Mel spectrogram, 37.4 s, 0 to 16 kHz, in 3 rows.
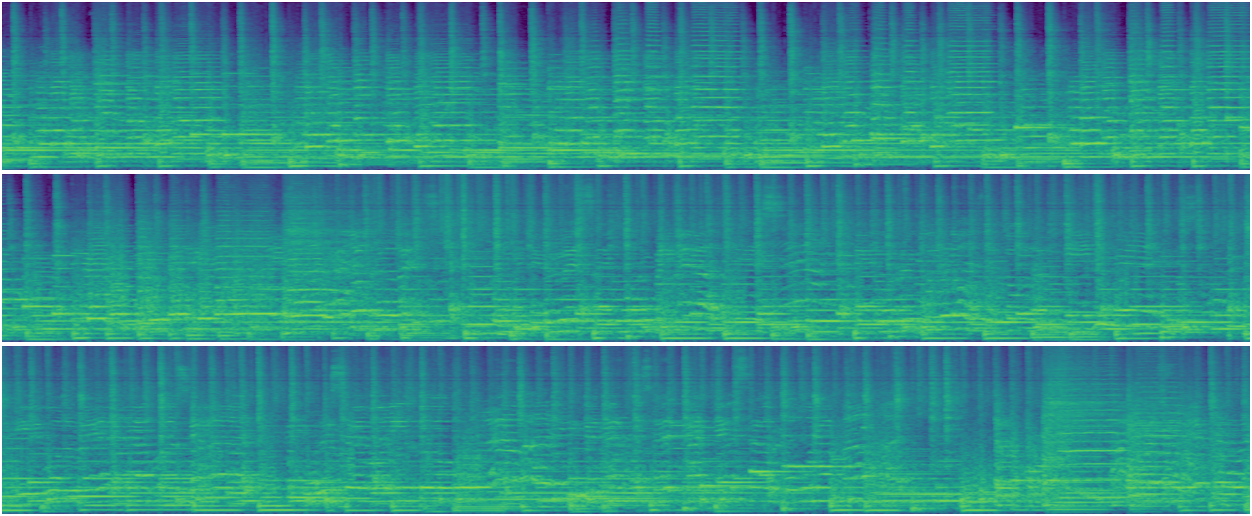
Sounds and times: Salsa music: 0:00.0 - 0:37.4.

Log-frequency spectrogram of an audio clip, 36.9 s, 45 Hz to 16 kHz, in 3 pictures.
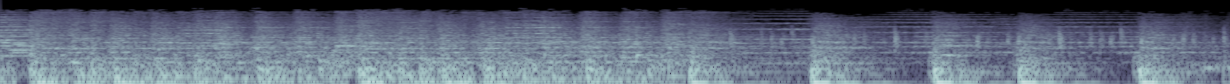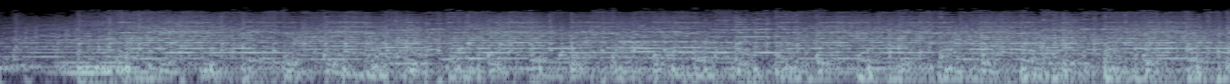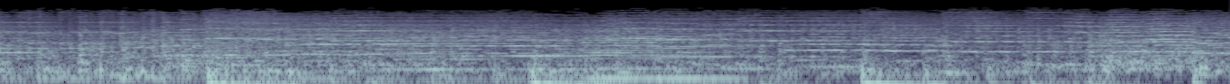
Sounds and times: Background music: 0:00.0 - 0:36.9.

